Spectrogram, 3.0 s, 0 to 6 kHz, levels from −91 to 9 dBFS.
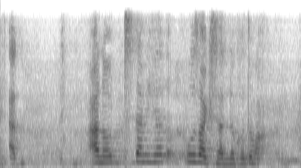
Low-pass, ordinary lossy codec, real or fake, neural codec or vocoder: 5.4 kHz; none; fake; codec, 16 kHz, 1 kbps, X-Codec, WavLM features, trained on Multilingual LibriSpeech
